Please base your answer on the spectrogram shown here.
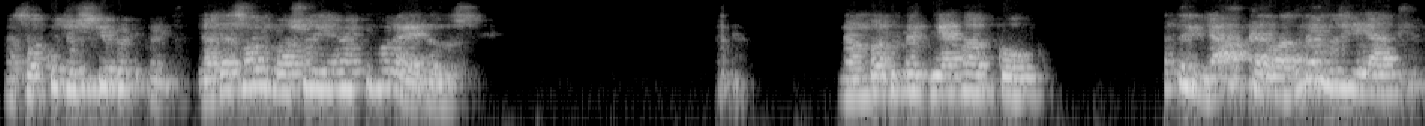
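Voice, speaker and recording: A man's voice: high voice, normal speed, pauses often, a little hiss or hum. A male physics teacher chatting informally with his class, mixing lesson points with stories. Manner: chatty, jumps between lesson and anecdotes. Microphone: far from the mic. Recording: echoey room, distant mic, dull sound.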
